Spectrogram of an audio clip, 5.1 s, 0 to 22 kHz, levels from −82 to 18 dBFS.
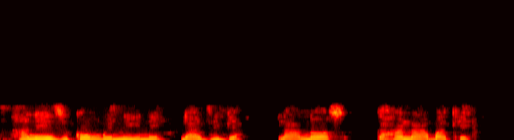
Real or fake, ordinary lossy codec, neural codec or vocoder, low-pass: fake; Opus, 16 kbps; codec, 16 kHz, 16 kbps, FunCodec, trained on LibriTTS, 50 frames a second; 5.4 kHz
